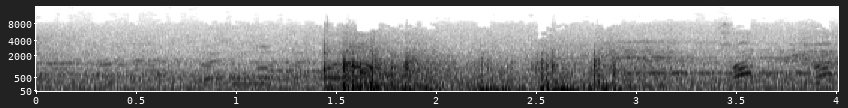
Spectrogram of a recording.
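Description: Dull thuds of bodies dropping onto a grappling mat about a second and a half in, with a second thud about a second later, followed near the end by short shouts from voices around the mat.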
